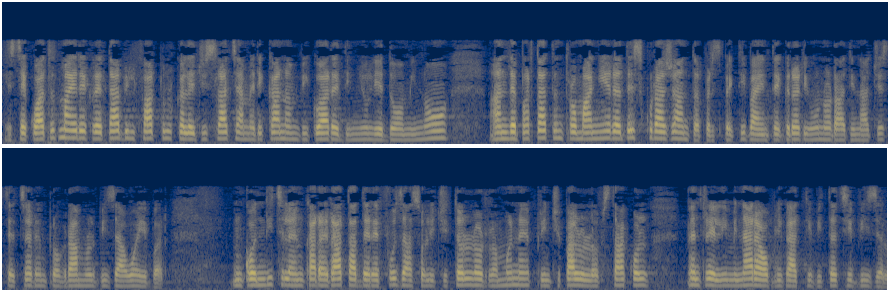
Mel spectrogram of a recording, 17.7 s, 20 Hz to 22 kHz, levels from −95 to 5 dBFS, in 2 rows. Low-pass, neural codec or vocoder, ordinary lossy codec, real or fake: 7.2 kHz; none; none; real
